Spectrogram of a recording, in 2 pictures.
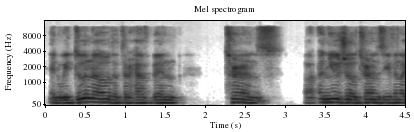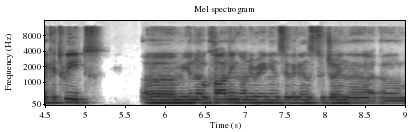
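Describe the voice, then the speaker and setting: Mellow-voiced male briefing host. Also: medium pitch. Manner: hesitant, many ums and uhs. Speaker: press club host. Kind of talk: moderating a press briefing.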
